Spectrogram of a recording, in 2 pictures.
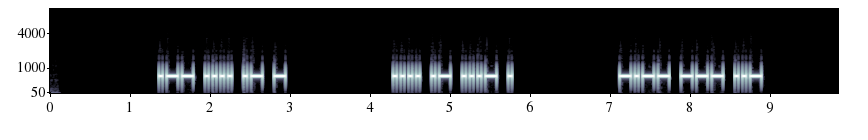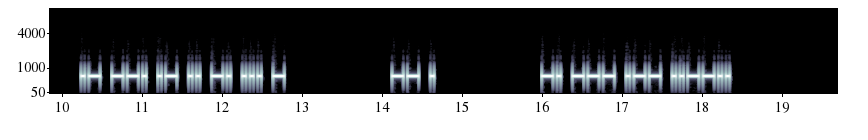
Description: Morse code, heard as a keyed tone, about 25 wpm, 700 Hz. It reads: WHAT HAVE YOU AGAINST ME NOW?
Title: 4x Word-Spacing - Sentences from Top 400 Words - 25wpm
